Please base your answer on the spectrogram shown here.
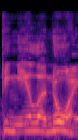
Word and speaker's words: Illinois: it's Illinois if you can't realize that the S is silent you shouldn't be talking I literally Googled Illinois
